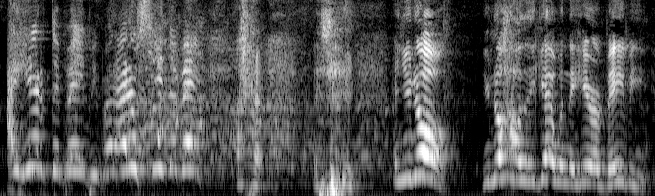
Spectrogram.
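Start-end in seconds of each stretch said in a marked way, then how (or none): 0.1-2.7 high, lightly voiced old lady asking; old Italian lady. Old Italian lady on the subway looking for the baby, high-pitched. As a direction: peer around like a puzzled grandma. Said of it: "I could just see her going".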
